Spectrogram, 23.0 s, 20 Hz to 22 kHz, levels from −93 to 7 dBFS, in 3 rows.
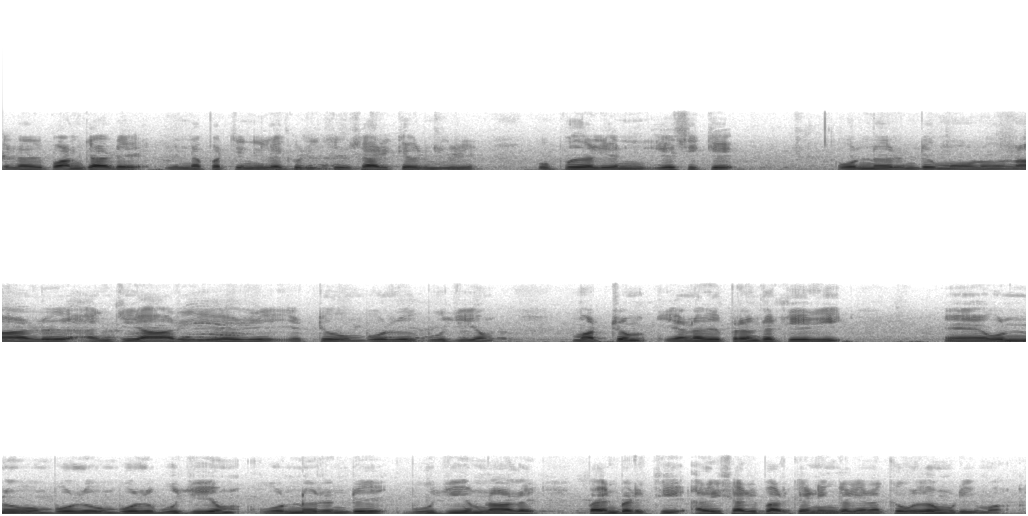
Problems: background conversations at intervals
